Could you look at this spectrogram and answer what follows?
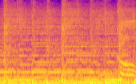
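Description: Live rock band playing an acoustic arrangement, with acoustic guitar over bass and drums. A sung note slides in near the end.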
